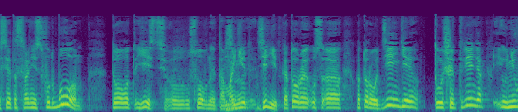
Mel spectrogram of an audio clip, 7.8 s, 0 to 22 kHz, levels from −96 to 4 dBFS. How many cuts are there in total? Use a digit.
2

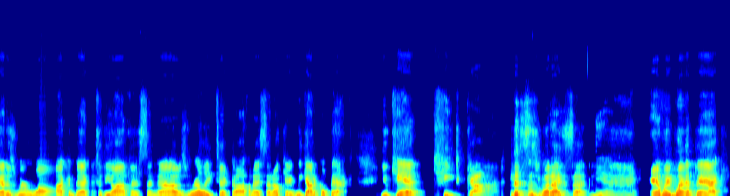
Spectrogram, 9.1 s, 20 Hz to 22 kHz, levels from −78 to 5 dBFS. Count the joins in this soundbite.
1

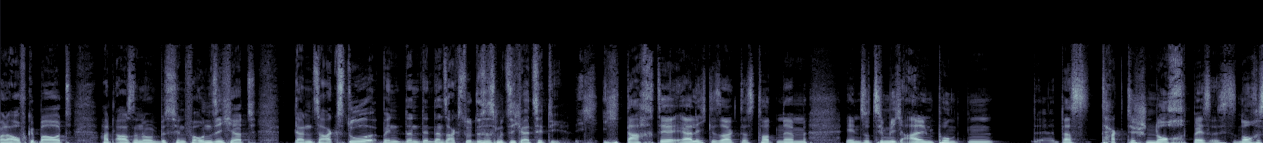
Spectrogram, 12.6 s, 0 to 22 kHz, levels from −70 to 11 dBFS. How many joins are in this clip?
2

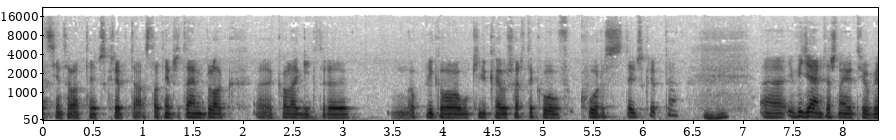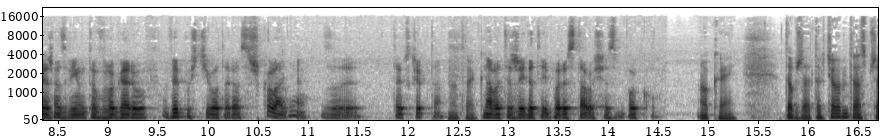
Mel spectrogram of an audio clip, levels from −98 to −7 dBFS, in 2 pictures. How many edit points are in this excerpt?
2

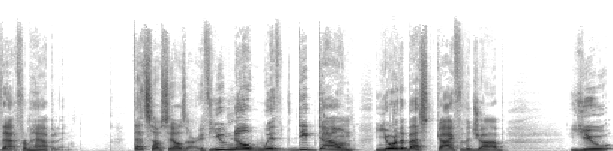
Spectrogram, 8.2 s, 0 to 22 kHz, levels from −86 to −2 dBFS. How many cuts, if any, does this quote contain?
1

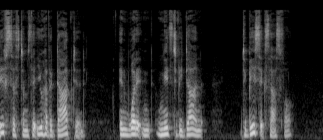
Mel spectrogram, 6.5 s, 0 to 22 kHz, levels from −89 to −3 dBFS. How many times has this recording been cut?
1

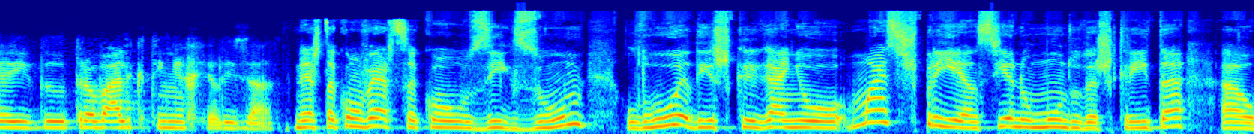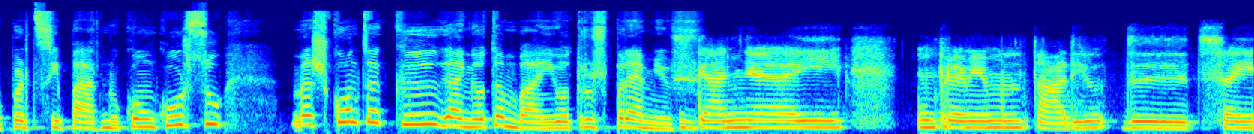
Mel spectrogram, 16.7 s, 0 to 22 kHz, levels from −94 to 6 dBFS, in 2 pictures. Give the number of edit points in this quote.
0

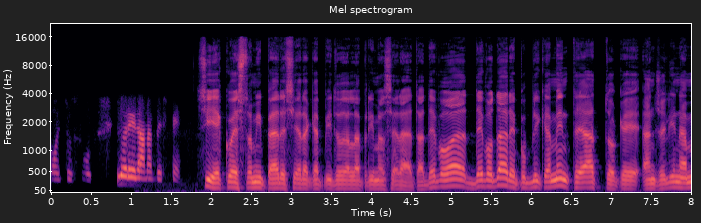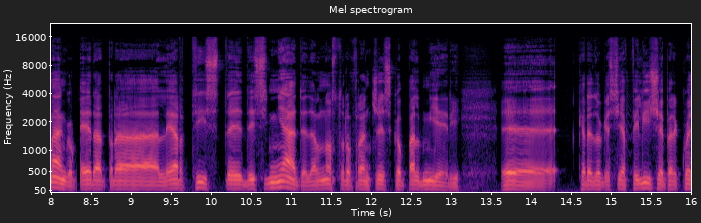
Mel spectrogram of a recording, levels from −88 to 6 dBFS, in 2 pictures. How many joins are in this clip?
3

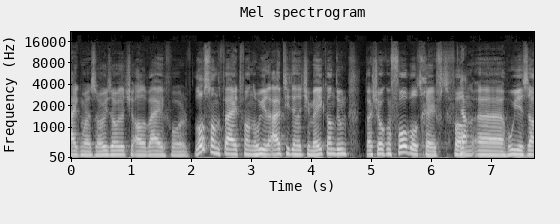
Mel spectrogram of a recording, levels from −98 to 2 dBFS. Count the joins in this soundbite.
1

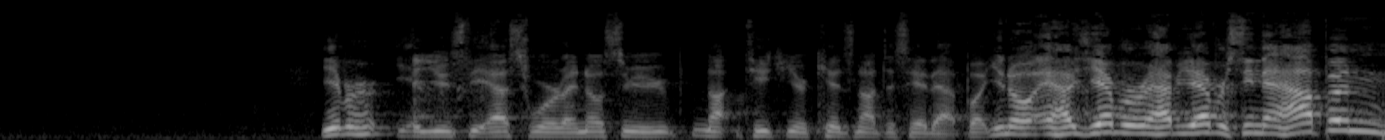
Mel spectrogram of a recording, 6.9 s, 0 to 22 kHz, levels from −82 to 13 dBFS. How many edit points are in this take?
1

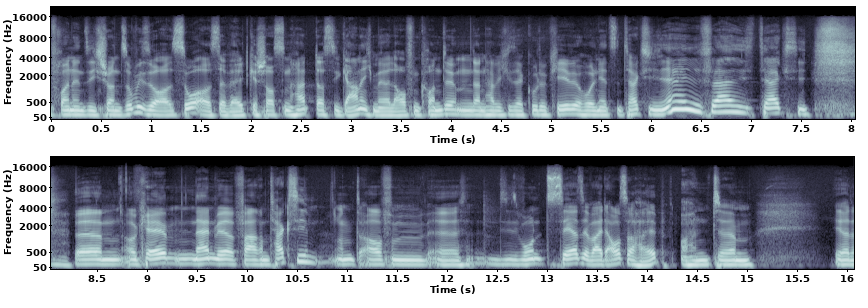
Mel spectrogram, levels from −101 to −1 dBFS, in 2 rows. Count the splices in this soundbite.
1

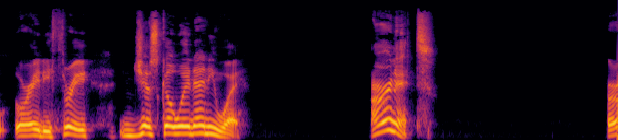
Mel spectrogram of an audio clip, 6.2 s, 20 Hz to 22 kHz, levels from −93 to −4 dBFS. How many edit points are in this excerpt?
0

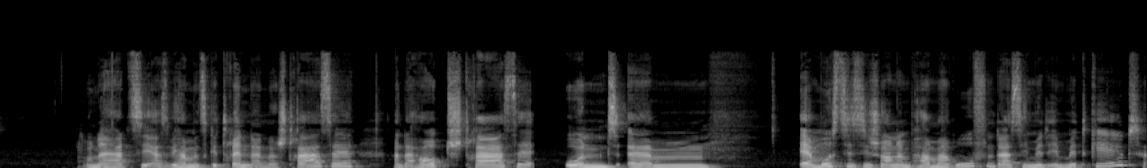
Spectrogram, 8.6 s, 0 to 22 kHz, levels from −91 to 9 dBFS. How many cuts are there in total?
1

